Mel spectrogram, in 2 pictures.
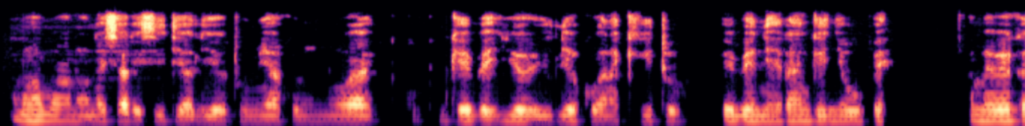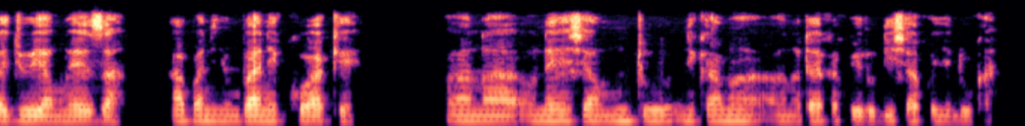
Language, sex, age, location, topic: Swahili, male, 50+, Wajir, health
